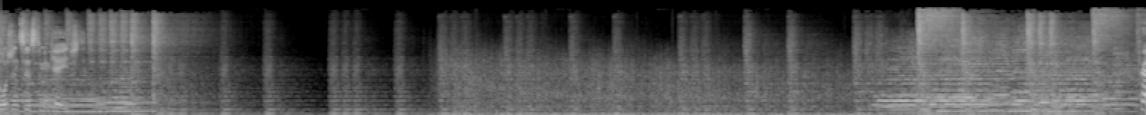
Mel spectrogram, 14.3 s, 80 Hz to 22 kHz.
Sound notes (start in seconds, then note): 2.6 instrumental music; 7.1 rocket engine roaring; 10.7 instrumental music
